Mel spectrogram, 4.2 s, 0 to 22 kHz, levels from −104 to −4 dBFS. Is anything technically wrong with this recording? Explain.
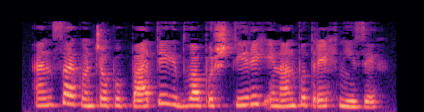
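Yes. The whole clip shows AAC compression damage, plainly audible in the speech. The spectrum stops dead at about 9.7 kHz, which fits a low-bitrate stream around 32 kbps. The codec, likely AAC-LC, quantises each frame's frequency lines coarsely against a hearing model, so high content is discarded and what remains is smeared, making the speech dull and warbly. A spectrogram shows a flat ceiling near 9.7 kHz with patchy, blocky gaps below it.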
